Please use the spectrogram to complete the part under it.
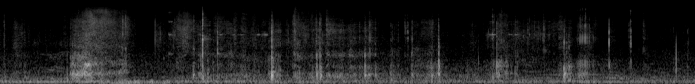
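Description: Thread is pulled through leather with soft rasping tugs.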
